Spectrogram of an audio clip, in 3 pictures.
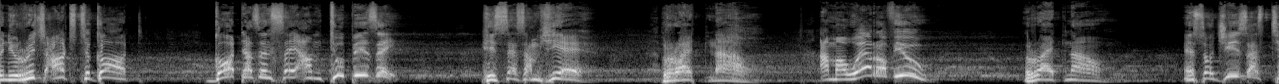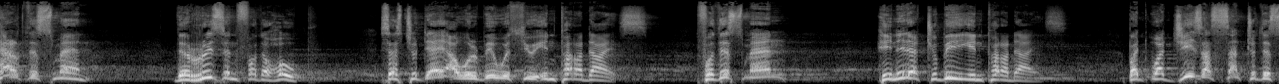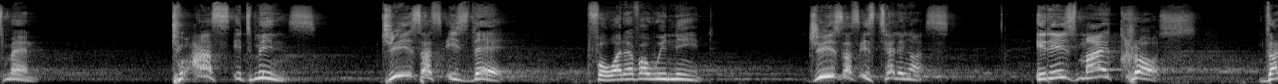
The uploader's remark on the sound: Preached at the Annual Good Friday Celebration held at Orlando Stadium on the 07th of April 2023.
